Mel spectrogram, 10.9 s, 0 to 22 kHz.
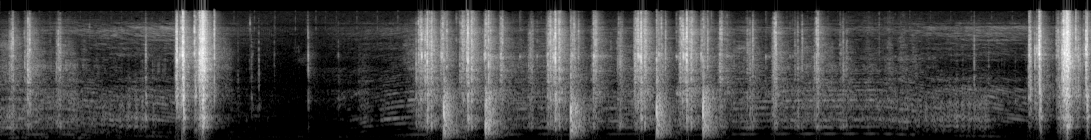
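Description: BoomCo Spinsanity 3X plastic toy dart blaster being primed and fired: sharp plastic clacks and pops, one about two seconds in, a quick run of them between about four and seven seconds, and two more near the end, with rattling from the mechanism between shots.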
